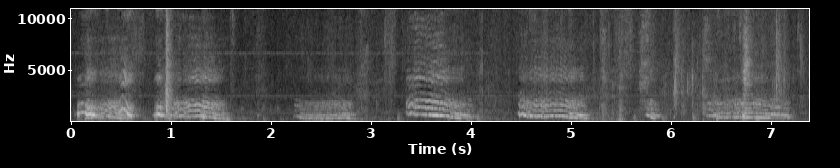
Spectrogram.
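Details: Three-and-a-half-week-old Wirehaired Pointing Griffon puppies of the 2013 "E" litter, meeting quail scent for the first time; repeated falling, nasal whimpers and grumbling whines in clustered bouts roughly a second apart, with faint background hum.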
